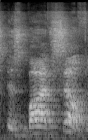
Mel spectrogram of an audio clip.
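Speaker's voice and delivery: normal talking voice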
